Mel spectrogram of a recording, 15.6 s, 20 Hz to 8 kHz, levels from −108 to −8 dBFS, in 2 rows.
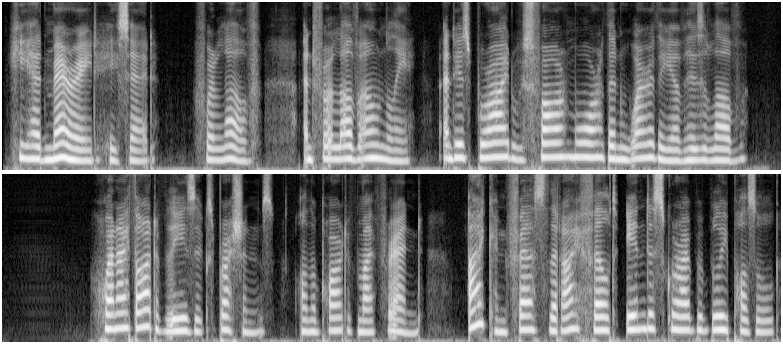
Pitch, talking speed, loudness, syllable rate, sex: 220 Hz, 160 wpm, -19 LUFS, 4.3 syllables/s, female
